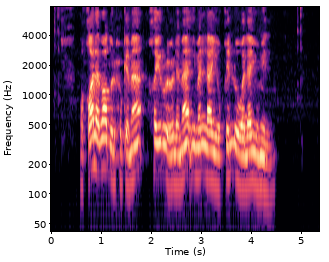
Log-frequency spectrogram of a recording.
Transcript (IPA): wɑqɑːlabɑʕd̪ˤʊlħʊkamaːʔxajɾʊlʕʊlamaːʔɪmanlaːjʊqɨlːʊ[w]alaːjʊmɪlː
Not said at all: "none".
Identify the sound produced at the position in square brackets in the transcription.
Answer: w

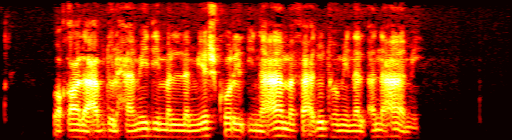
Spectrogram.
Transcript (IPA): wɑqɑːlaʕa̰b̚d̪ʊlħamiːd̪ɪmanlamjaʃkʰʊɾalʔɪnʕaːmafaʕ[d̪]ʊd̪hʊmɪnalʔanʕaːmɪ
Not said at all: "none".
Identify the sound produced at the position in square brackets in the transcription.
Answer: d̪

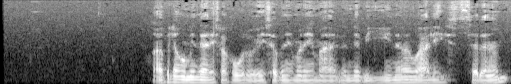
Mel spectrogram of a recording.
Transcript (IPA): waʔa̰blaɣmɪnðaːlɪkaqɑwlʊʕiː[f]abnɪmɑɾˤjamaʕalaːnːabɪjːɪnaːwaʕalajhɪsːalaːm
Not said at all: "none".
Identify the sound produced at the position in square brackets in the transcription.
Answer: s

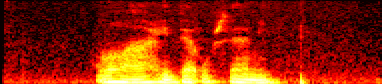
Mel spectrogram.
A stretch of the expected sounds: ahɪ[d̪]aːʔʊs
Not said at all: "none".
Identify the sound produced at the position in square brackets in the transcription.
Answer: d̪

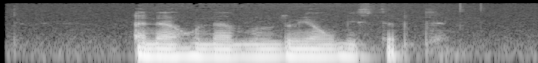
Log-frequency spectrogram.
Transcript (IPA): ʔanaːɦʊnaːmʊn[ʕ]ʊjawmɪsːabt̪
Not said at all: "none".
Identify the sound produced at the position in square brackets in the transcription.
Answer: ð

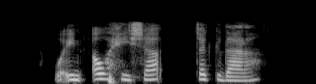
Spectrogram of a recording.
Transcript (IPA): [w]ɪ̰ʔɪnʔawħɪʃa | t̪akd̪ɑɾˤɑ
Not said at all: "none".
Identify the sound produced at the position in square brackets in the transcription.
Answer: w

